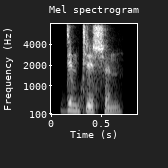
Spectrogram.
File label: "dentition", Indian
